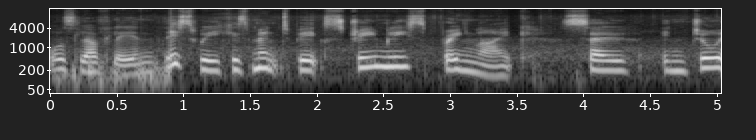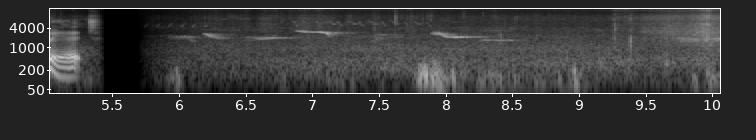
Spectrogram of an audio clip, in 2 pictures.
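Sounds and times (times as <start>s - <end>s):
low wind buffeting and rustling: 0.0s - 2.7s, 5.2s - 10.0s
speech: 0.0s - 5.4s
whistled bird notes: 5.8s - 8.6s
steady outdoor hiss: 9.2s - 10.0s.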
